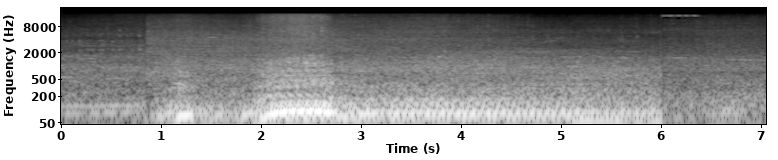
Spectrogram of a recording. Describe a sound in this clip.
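A hot rod engine revs loudly as it drives off.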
